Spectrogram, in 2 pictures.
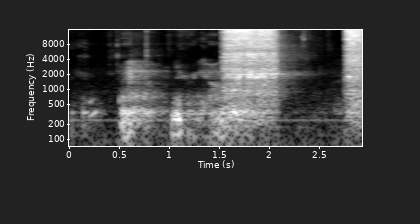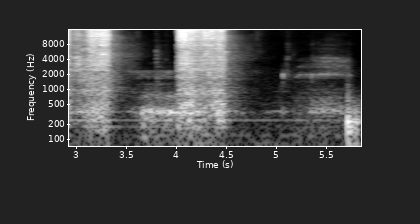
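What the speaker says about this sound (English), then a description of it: "So I'm going to shoot some brake clean on it quickly." Brake cleaner sprayed onto a Coleman 2.6 hp engine carburetor in three loud aerosol hissing bursts, each about a second long, with quiet pauses between.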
